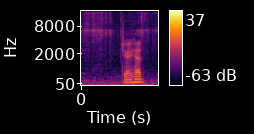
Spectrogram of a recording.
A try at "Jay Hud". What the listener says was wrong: Jay Hud. You've been calling him Jay Head.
